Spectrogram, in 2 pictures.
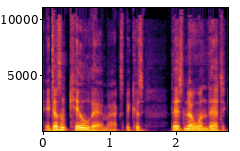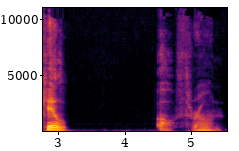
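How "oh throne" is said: breathless whispered oath; murmured. A narrator's reading. Detective murmurs in dread at the pattern. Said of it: "she murmured".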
